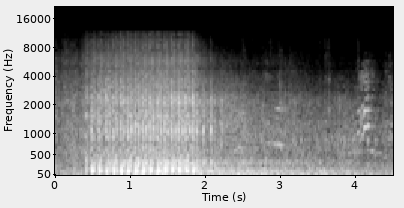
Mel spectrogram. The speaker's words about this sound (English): In this one, the camera points at a well-kept strip of lawn with a busy road beyond. But people are running, yelling, taking cover. And all the cars are trying to move in reverse. Then the gunfire begins.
